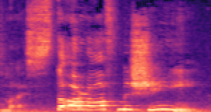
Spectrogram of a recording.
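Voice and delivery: high and slow, drawn out with pride; grand slow showman. A narrator's reading. McBean presenting his machine, high and slow. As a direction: unveil it like a carnival barker.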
